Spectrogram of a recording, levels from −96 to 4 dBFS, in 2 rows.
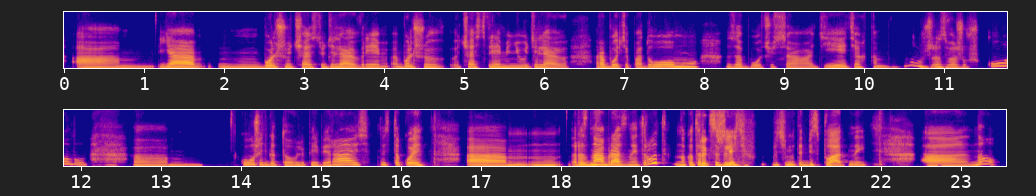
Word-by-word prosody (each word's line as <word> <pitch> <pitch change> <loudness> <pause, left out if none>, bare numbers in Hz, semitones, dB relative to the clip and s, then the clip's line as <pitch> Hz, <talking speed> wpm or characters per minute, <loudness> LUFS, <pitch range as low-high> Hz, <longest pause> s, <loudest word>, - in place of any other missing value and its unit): Ам, 85 -1 -3
я, 220 +3 +5 0.2
м, 170 -1 -7
большую 200 -1 0
часть 185 0 -3
уделяю 180 -1 0
врем 175 -2 -5
большую 185 -4 -3
в - - -15
часть 180 -2 -4
времени 175 -4 -2
уделяю 160 -2 -4 0.3
работе 170 -3 -1
по 155 - -5
дому, 245 +4 +2 0.3
забочусь 165 -2 -8
о - - -6 0.2
детях, 195 0 -3
там, 150 +1 -9 0.2
ну 365 -6 -6
ж, 195 - -7
развожу 170 -2 -5
в 165 - -19
школу, 325 -5 -7 0.6
ам, 195 -1 -7 0.5
кушать 275 -4 -2
готовлю, 195 -3 -4
прибираюсь. 235 +10 0
То 270 - -7
есть, 250 +1 -11
такой, 260 -3 +3 0.5
ам, 195 - +5 0.6
м, 235 - -16
разнообразный 235 -2 +6
труд, 410 - +4 0.2
но 220 -3 -1
который, 225 -1 +5
к - - -4
сожалению, 230 -7 +5 0.3
почему-то 225 -2 -1
бесплатный. 185 -7 +2 0.7
А, 165 -1 +2
ну, 310 - -3
190 Hz, 110 wpm, -20 LUFS, 170-230 Hz, 0.7 s, разнообразный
